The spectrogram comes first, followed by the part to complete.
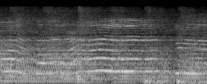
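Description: Live high school jazz big band playing, with a female vocalist singing held notes over the horns, bass and drums.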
